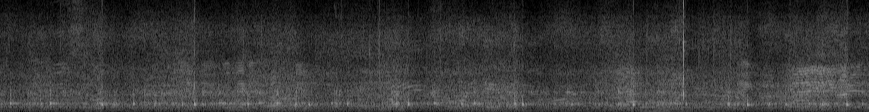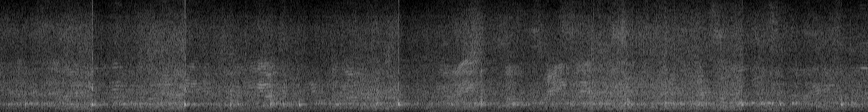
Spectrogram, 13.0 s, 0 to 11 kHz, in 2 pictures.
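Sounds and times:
murmur of voices: 0:00.0 - 0:13.0
rhythmic clacking: 0:00.0 - 0:13.0.

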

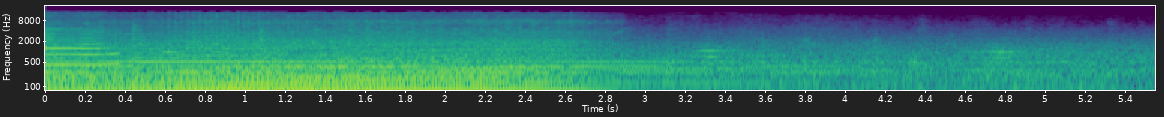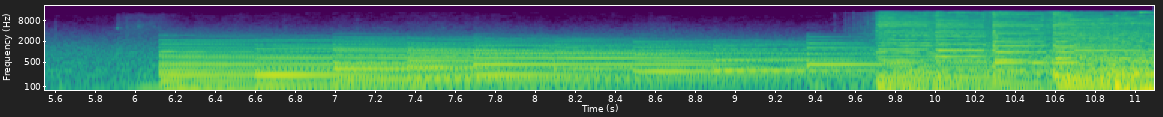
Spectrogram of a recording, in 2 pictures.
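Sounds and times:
car engine rumbling: 0:00.0 - 0:05.8.

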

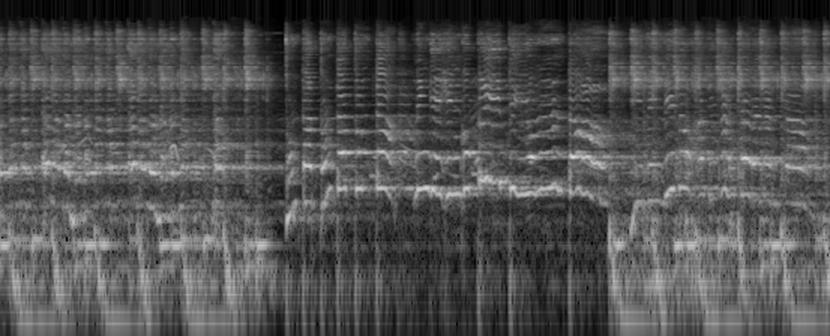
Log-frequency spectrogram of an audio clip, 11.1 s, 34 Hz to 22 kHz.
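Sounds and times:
deep bass beat: 0:00.0 - 0:03.6, 0:08.1 - 0:11.0.

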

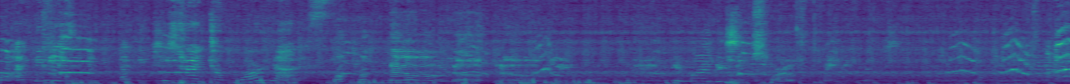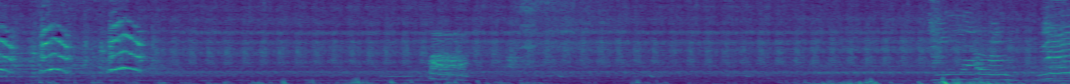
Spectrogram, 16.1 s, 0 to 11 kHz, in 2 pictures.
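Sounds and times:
cartoon bird chirping: 0:00.0 - 0:06.0, 0:06.8 - 0:16.0
cartoon bird squawk: 0:00.2 - 0:00.8, 0:03.9 - 0:04.3, 0:07.0 - 0:09.3, 0:10.9 - 0:12.0
low knocks and rumble: 0:08.4 - 0:16.0.

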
